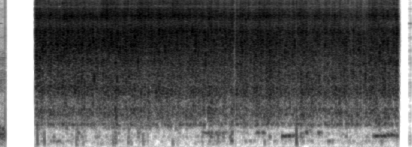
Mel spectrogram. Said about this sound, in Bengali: চিকেনগুলো ছেড়ে দেবো, আর চিকেনগুলো একটুখানি হালকা করে ভেজে নেব।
